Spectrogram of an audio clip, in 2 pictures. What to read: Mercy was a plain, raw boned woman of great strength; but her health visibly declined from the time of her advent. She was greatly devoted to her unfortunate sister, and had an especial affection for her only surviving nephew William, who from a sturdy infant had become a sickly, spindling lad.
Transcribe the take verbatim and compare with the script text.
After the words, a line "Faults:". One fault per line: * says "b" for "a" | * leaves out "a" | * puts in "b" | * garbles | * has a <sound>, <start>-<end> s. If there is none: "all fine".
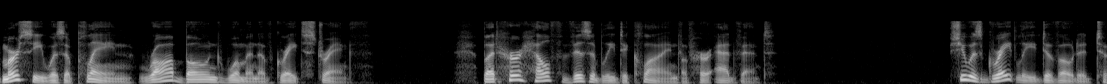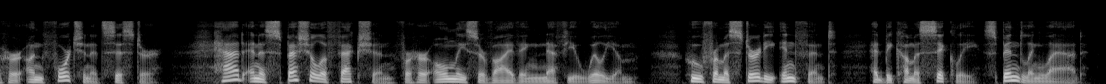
Mercy was a plain, raw boned woman of great strength; but her health visibly declined of her advent. She was greatly devoted to her unfortunate sister, had an especial affection for her only surviving nephew William, who from a sturdy infant had become a sickly, spindling lad.
Faults:
* leaves out "from the time"
* leaves out "and"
